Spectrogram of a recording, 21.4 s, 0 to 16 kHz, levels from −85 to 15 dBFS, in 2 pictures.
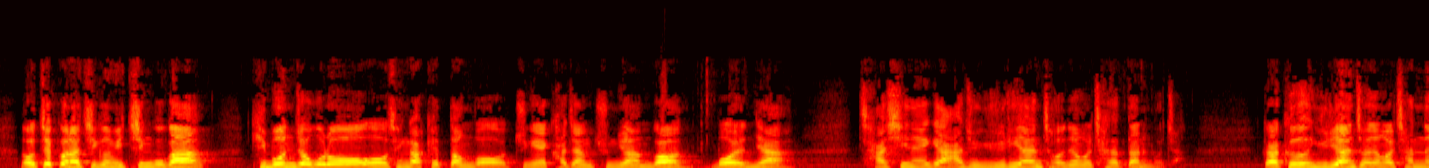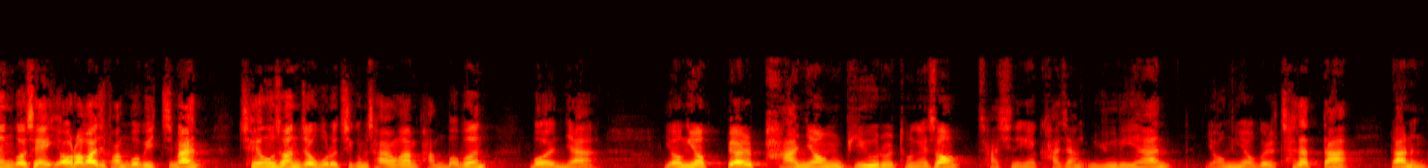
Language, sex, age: Korean, male, 30-49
